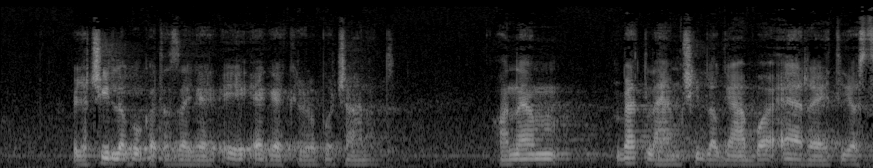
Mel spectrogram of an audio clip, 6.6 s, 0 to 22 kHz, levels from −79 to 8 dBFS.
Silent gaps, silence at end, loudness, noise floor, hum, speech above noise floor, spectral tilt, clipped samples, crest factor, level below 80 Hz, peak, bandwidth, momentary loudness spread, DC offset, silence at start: none; 0 s; -30 LUFS; -50 dBFS; none; 20 dB; -2 dB/octave; under 0.1%; 22 dB; -68 dBFS; -8 dBFS; 19 kHz; 20 LU; under 0.1%; 0 s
